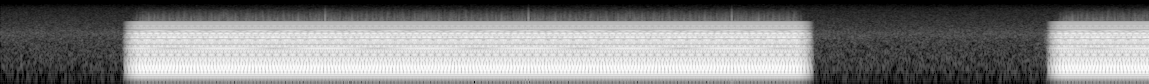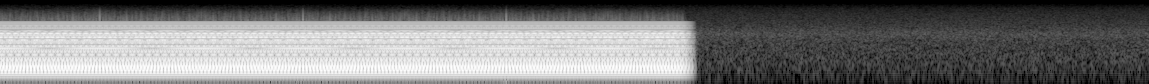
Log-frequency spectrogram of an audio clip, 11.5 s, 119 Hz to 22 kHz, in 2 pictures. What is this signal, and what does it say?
Train horn signal, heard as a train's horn. 2 long. On North American railways: brakes released, proceed.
